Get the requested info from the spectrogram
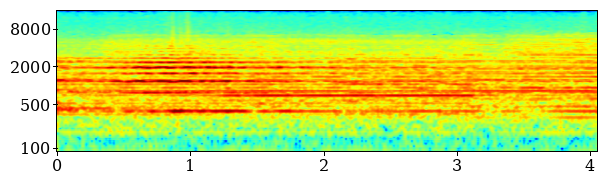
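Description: Harmonium playing a melody of long held notes.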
